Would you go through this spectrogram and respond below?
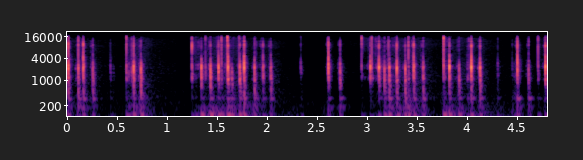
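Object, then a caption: Transparent acrylic mechanical keyboard. A transparent acrylic mechanical keyboard with clear plastic keycaps is typed on with long nails and fingertips. Bursts of sharp, bright clicks come in quick runs with brief pauses between them, each keystroke dying away almost instantly over a low thump.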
